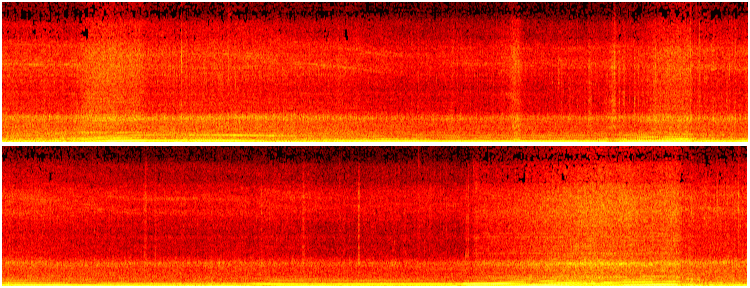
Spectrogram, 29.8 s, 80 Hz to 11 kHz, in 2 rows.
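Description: Mid-mounted Toyota 1MZ-FE V6 of an MR2 SW20, heard from inside the cabin while driving. The engine note rises and falls several times as the car accelerates and eases off. Near the end a long climb in revs is cut by a gear change, and the revs build again.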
